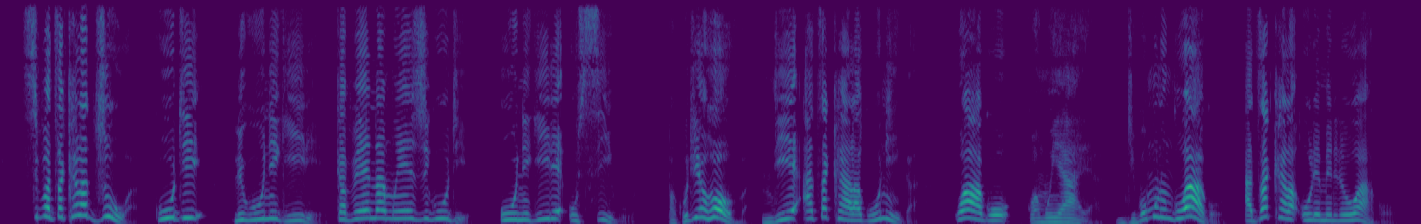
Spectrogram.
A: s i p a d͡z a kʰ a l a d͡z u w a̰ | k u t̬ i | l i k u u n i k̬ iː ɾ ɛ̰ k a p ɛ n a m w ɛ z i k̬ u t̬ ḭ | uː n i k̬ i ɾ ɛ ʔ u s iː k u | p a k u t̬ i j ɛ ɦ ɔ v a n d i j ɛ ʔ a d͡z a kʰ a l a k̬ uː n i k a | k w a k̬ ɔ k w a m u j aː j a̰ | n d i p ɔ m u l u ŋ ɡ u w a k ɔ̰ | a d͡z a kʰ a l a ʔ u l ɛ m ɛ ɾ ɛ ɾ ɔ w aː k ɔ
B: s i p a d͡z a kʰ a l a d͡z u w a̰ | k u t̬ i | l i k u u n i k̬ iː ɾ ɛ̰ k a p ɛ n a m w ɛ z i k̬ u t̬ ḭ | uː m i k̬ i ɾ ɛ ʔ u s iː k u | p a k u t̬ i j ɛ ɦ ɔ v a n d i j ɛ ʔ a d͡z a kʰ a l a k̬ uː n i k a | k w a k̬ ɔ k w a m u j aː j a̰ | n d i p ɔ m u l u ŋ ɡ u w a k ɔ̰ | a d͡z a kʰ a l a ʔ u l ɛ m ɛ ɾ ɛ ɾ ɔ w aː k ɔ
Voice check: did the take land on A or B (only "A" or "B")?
A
